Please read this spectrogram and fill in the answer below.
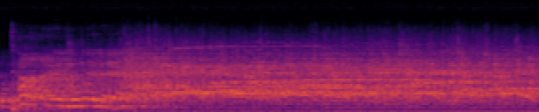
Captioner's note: spectators cheering and applauding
